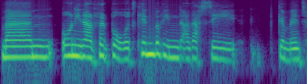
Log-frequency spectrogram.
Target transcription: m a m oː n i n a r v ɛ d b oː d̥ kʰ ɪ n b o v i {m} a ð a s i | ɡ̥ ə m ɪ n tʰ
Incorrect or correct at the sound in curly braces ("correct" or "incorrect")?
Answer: incorrect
